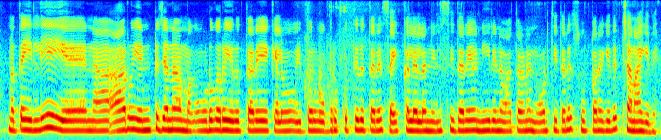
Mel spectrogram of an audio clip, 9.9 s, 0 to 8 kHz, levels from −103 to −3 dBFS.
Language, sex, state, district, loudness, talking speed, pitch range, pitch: Kannada, female, Karnataka, Bangalore, -14 LUFS, 135 wpm, 205-220 Hz, 210 Hz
